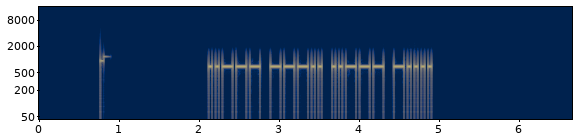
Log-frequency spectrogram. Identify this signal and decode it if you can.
Morse code, heard as a keyed tone, about 28 wpm, 700 Hz. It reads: 2826
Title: Numbers - 4-Digit 28wpm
